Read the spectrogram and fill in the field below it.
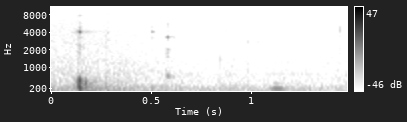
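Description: A quick wet sip of an alcoholic drink from a bottle, one brief plopping slurp near the start followed by a faint swallow-like sound, quiet, with no talking.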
